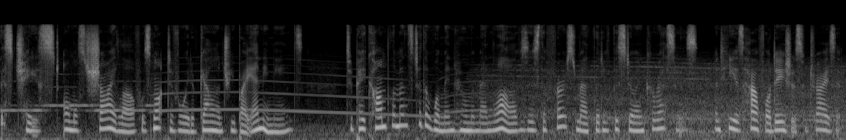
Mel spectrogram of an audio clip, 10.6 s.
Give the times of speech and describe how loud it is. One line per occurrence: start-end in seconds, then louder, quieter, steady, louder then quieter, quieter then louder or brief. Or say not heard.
0.0-10.5 steady.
